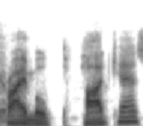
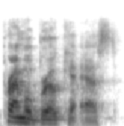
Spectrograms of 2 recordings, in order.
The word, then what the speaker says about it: PRIMALBROCAST: The Primal podcast, right? Is that how you say it? PRIMALBROCAST. Oh, the PRIMALBROCAST.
